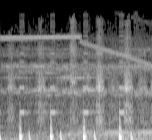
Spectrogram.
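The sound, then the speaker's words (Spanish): A steady heartbeat heard remotely at a monitoring headquarters, four double lub-dub thumps in about three seconds, low and distinct over a faint electronic hum and whine. “En la central escuchan los latidos.”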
